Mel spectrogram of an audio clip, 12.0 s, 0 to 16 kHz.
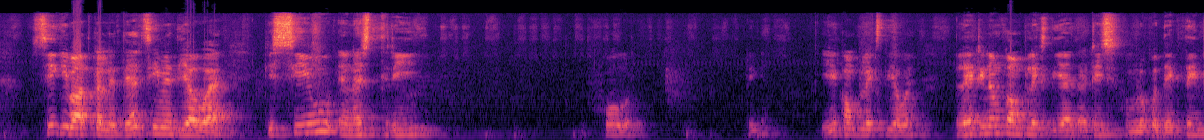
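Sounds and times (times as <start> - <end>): marker writing on whiteboard: 0.0 - 0.4, 4.0 - 9.8
man speaking: 0.4 - 4.4, 6.0 - 6.5, 7.5 - 12.0.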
